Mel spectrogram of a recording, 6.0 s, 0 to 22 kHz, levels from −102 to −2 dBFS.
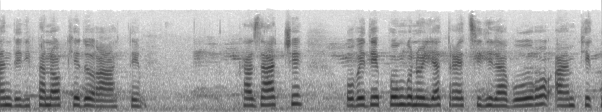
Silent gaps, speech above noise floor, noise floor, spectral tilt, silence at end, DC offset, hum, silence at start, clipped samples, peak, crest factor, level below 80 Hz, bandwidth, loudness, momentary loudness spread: none; 21 dB; -46 dBFS; -4 dB/octave; 0 s; under 0.1%; none; 0 s; under 0.1%; -10 dBFS; 16 dB; -60 dBFS; 13.5 kHz; -25 LUFS; 17 LU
